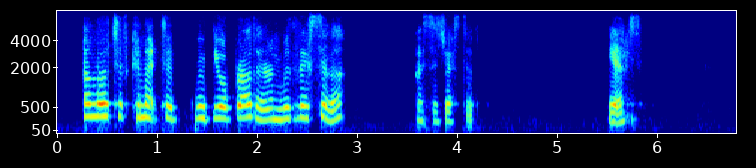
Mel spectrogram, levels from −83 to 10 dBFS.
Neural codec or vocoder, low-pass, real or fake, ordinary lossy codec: codec, 16 kHz, 2 kbps, X-Codec, HuBERT features, trained on general audio; 7.2 kHz; fake; Opus, 16 kbps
